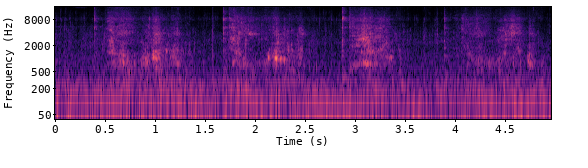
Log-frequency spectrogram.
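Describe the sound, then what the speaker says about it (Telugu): A spoon stirs chicken drumstick curry in a sizzling pan, in repeated scraping sweeps roughly once a second, close and clear over soft frying. "ఇలా పైకి కిందకి కలుపుకుందాం."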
